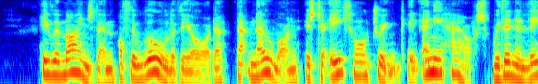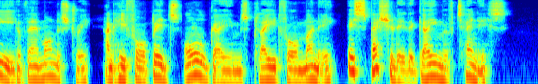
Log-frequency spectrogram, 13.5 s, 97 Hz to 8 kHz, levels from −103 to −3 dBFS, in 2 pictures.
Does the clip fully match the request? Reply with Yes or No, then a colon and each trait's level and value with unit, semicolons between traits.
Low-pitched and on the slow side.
No: low, 125 Hz; average, 180 wpm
